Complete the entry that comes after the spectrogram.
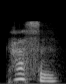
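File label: "kh2sn", Proto-Indo-European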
